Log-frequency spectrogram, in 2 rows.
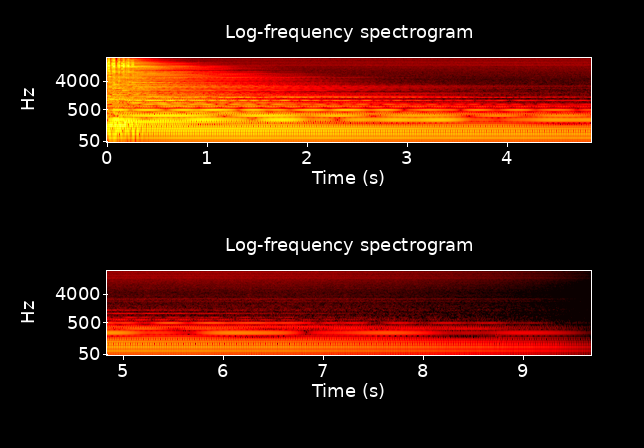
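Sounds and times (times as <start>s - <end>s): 
12 string electric and acoustic guitar loops in E major: 0.0s - 6.8s.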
